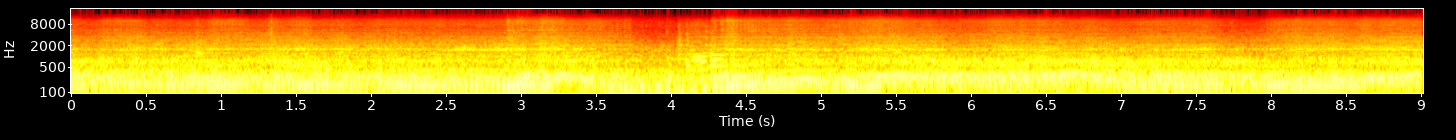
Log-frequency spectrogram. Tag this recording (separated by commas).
Car, Speech, Accelerating, outside, rural or natural, Vehicle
